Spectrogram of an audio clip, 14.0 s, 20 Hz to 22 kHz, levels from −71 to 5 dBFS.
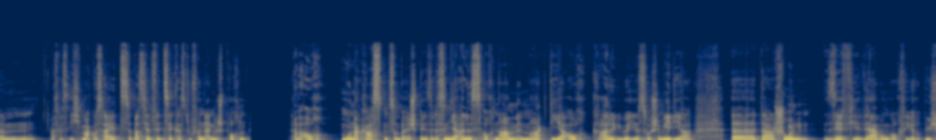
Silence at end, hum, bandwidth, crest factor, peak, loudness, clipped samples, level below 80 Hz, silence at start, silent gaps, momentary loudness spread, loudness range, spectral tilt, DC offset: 0 s; none; 15.5 kHz; 14 dB; 0 dBFS; -16 LUFS; under 0.1%; -36 dBFS; 0 s; 3.77-4.29 s; 10 LU; 4 LU; -6 dB/octave; under 0.1%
